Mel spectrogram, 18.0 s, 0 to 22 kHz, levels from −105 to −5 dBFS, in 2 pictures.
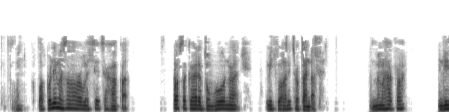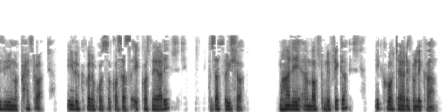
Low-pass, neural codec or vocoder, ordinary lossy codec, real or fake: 7.2 kHz; codec, 24 kHz, 0.9 kbps, WavTokenizer, small release; MP3, 24 kbps; fake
